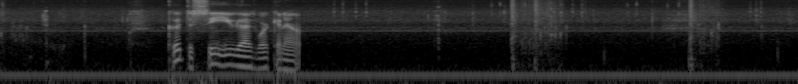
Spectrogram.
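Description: Crops snap and rustle as they are broken.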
